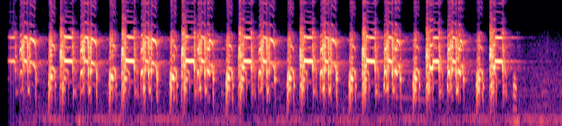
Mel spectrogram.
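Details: Grey francolin (Francolinus pondicerianus) calling in loud, harsh, scratchy phrases repeated rapidly, about two each second, on a quiet background.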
